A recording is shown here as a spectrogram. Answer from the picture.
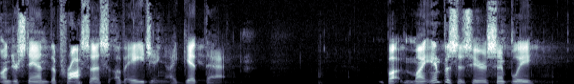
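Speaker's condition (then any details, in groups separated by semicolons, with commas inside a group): No condition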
